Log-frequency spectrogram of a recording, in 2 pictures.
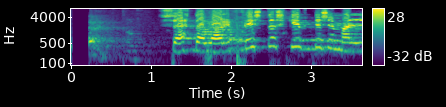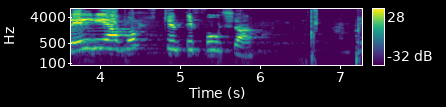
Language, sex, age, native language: Icelandic, other, 13, Icelandic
